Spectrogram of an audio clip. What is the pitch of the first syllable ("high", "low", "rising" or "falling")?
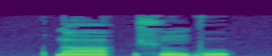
high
